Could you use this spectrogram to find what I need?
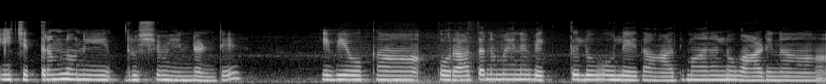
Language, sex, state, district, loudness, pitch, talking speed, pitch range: Telugu, female, Andhra Pradesh, Guntur, -16 LUFS, 210 Hz, 100 wpm, 200-220 Hz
